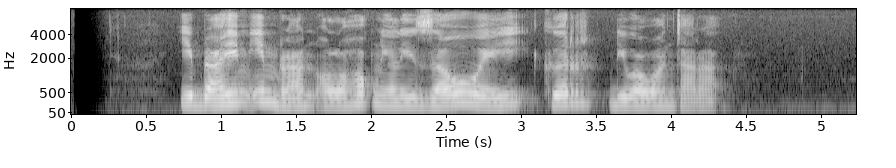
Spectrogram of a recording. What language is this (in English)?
Sundanese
